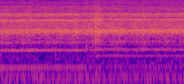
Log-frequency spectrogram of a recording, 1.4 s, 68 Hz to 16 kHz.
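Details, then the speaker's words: Olympus Infinity Stylus Zoom 140 35mm camera in rewind mode after finishing the roll, lens retracted and flash down: steady high-pitched motor whine without stutter as film winds fully into the cartridge; normal rewind. "The lens retracts, the flash goes down, we hear the motor running if we were to look at the display on the top."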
